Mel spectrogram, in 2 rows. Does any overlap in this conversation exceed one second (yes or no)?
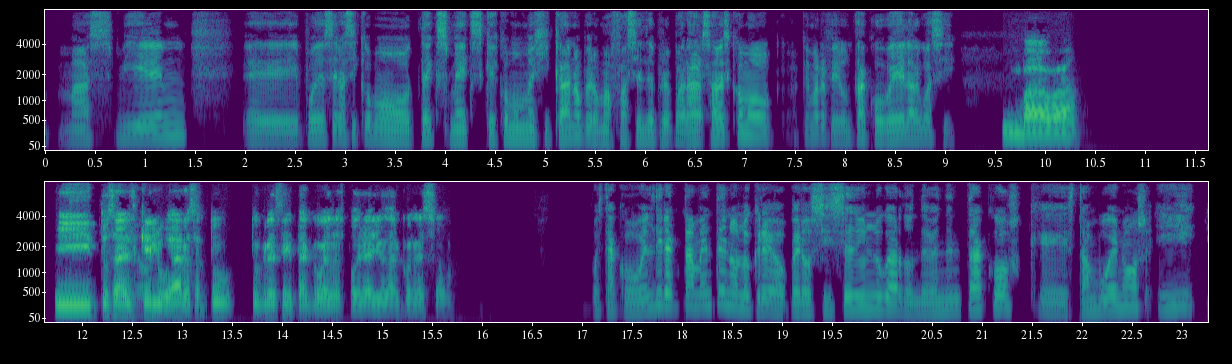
no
